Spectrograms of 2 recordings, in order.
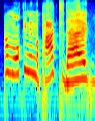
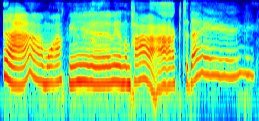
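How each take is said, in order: First: It is said in a Harlem teenage accent. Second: It is said in a Southern Alabama accent. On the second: "with an American accent from Alabama"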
